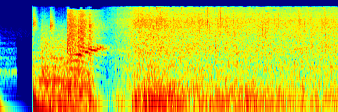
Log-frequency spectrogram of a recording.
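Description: Steady rain coming down on trees and a patio from about a second in, with a low rumble of thunder underneath.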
